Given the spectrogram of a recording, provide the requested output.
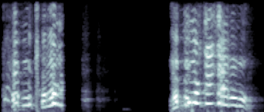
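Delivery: high, loud shouting at the spouse; quarrel shout. Retold or imitated. Spouses quarrelling, one yells in a high loud shout. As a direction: yell it like a fighting husband. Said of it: "Pasti kan keras".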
